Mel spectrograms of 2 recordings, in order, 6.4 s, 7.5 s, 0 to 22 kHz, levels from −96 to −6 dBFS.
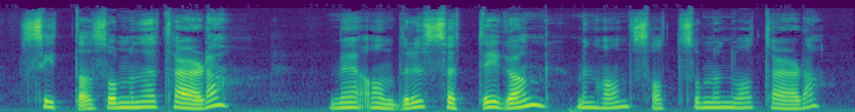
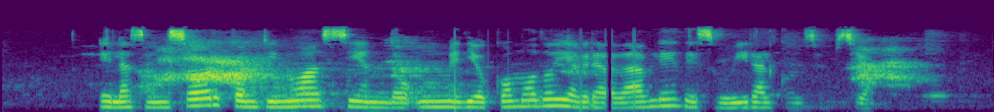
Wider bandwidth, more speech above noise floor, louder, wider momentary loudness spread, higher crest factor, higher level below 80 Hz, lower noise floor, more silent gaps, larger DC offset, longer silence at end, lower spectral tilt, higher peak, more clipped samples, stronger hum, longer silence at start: first, 17 kHz vs 8.4 kHz; second, 31 dB vs 47 dB; about the same, -21 LUFS vs -19 LUFS; second, 8 LU vs 14 LU; about the same, 18 dB vs 18 dB; first, -54 dBFS vs -62 dBFS; second, -52 dBFS vs -66 dBFS; neither; neither; about the same, 0.25 s vs 0.35 s; first, -4 dB/octave vs -2.5 dB/octave; about the same, -2 dBFS vs -2 dBFS; neither; neither; second, 0.15 s vs 0.75 s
